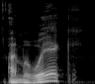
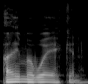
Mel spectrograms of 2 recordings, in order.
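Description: First: "awake" ending cleanly on the k; "awake" with no -en ending, slightly rising; corrected "awake". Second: "awaken" said with an added -en ending; "awaken" ending in a weak "-ken"; faulty "awaken". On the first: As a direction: model "awake" with two syllables only. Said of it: "Say, "I'm awake". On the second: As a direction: quote "awaken" keeping the extra final syllable. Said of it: "Poor English". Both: Shown as a demonstration.

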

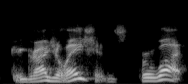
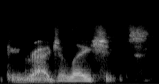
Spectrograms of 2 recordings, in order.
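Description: First: Rising, confused for what; genuinely baffled asking back; puzzled question. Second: Low, slow, drawn-out congratulations; Jake's greeting. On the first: Answering Jake's call, puzzled and rising. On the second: Jake calling after a long silence, low and slow. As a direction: stretch it low and knowing. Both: Retold or imitated.

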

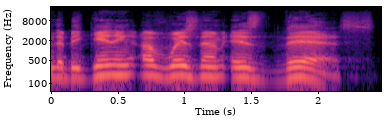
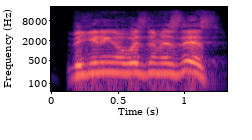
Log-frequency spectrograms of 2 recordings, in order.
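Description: First: Slow, measured first reading. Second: Faster and louder, punching this; louder quicker reread. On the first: Reading the verse slowly to the congregation. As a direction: read it out slowly, weighing each word. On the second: Rereading the verse to the congregation, faster and louder. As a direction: fire it off quick, landing hard on this. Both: Shown as a demonstration. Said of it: "Oh, I don't know why it's up there like that".

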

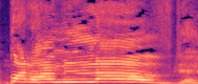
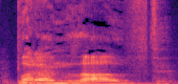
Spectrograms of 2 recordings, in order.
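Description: First: High, loud, drawn-out Irish cry; Irish accent. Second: Slow, low, toned-down echo; gentle quoting. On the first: Imitating an Irish priest calling back to students, exultant Irish accent. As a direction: proclaim it slowly in a hammed-up Irish accent. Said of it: "this deep Irish accent". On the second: Preacher repeating the priest's saying to sum up the human condition, gentle and slow. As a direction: say it slowly, letting it fall gently. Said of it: "such a great way of saying". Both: Retold or imitated.

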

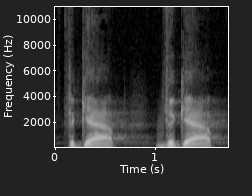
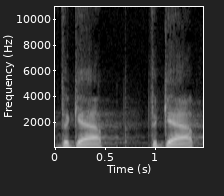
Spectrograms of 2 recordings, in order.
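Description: Both takes have the same delivery.

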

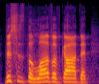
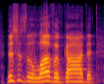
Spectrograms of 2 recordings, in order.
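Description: Both takes have the same delivery.

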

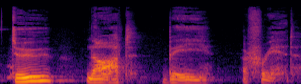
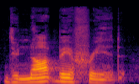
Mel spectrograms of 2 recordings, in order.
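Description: First: Very slow, hushed, word by word; hushed solemn quote. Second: Soft, connected phrase at normal pace; soft repeated quote. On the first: Preacher quoting Jesus to a congregation, hushed and very slow. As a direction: let each word fall softly, with space between. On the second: Preacher repeating Jesus's words to the congregation, softly. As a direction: repeat it quietly as one phrase. Repeats the verse more simply. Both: Acted.

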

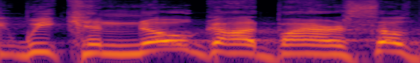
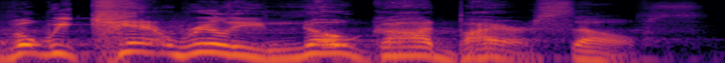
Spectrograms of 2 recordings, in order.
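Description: First: "know" stressed, higher pitch. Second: Slow, with "really" emphasized; slow down and lean on "really"; stress on REALLY. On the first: Preacher concedes a point to congregation, stressing "know". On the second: Preacher qualifies the point for congregation, stressing "really". Corrects the conceded point, slower. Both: Real, not acted.

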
